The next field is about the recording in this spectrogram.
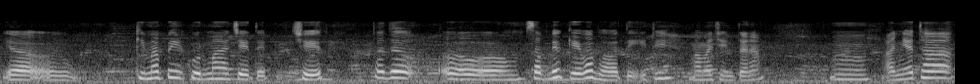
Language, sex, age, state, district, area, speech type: Sanskrit, female, 45-60, Karnataka, Dharwad, urban, spontaneous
